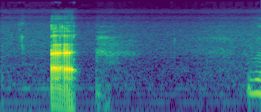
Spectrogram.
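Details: An adult who has the hiccups, under the influence of alcohol, burps to try to cure them: a single short, loud burp in a quiet room, followed by faint breathing.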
